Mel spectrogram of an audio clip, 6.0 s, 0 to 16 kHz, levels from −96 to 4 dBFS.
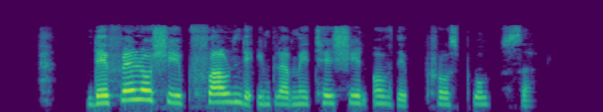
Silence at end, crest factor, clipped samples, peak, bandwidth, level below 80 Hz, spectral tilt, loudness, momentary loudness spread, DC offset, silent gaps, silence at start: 0.8 s; 18 dB; under 0.1%; -2 dBFS; 7.6 kHz; -72 dBFS; -4 dB/octave; -19 LUFS; 20 LU; under 0.1%; 0.54-0.85 s, 3.66-3.71 s, 4.07-4.24 s, 4.57-4.65 s, 4.88-4.99 s; 0.4 s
